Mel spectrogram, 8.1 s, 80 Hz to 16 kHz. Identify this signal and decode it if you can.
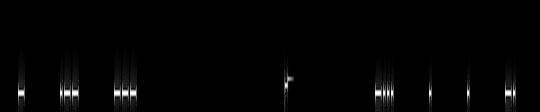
Morse code, heard as a keyed tone, about 40 wpm, spaced as for 14 wpm, 700 Hz. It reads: TWO BEEN
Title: 6x Character Spacing - Top 300 Words - 40wpm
